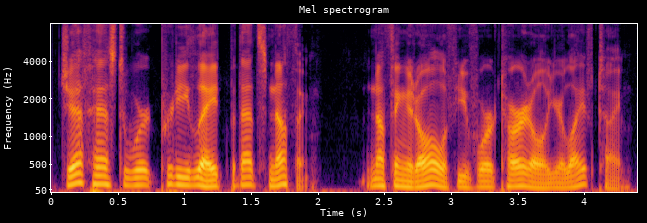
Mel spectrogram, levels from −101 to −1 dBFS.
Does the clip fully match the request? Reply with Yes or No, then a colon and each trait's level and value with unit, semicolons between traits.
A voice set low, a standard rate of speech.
No: low, 115 Hz; fast, 245 wpm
